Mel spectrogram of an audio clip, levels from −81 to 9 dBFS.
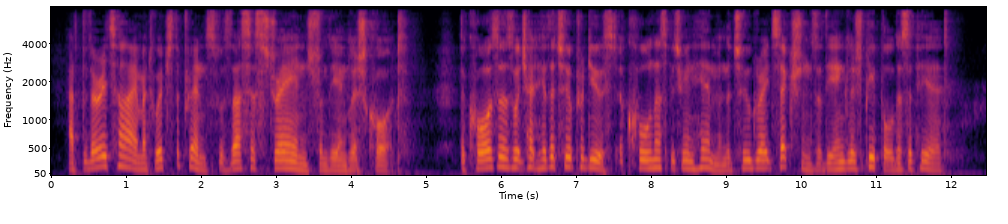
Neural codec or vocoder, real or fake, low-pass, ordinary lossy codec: autoencoder, 48 kHz, 32 numbers a frame, DAC-VAE, trained on Japanese speech; fake; 7.2 kHz; MP3, 48 kbps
